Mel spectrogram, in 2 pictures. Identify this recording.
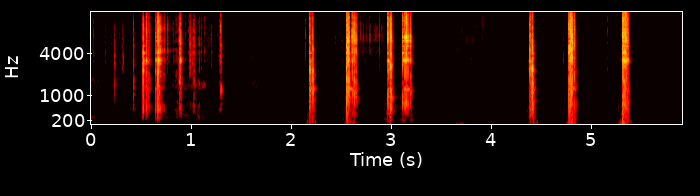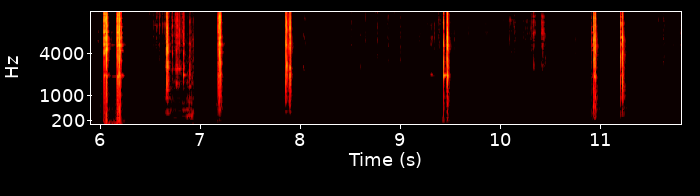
Sound effects > Other mechanisms, engines, machines
Glass Shards Moving
The sound of small glass plates and shards moving around. Made by taking the glass plates off of several small lanterns and moving them around. Could be useful for a character digging through glass, petrification, freezing sounds, or any variety of foley for spells.
sharp, window, movement, cracked, glass, shards, icy, ice, shard, freezing, frozen, pane, broken, dropped, petrification, shattered, petrify, statue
